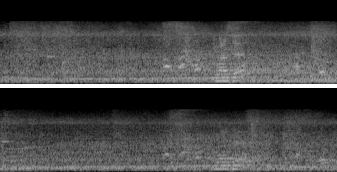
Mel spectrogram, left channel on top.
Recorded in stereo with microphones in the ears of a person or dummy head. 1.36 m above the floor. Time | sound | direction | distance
1.6 | a bicycle bell | 60° left (ahead or behind) | 6.5 m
